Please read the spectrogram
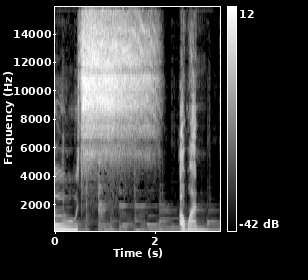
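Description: Ten snakes slither and hiss in a loud, steady burst lasting over a second, set among tonal musical sounds and a sliding, voice-like melody before and after.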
